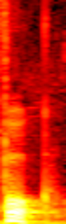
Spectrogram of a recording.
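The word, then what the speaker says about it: folk: देखिए इस English word में एल, ओ के बाद आया है, इसलिए एल का उच्चारण नहीं हुआ है, एल साइलेंट है, फोक।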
